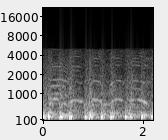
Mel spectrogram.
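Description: Drums beating a steady, even rhythm of about three strokes a second.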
